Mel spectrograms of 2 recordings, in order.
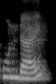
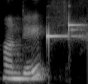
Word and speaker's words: Hyundai: the uh hyundai group what you call as a hyundai the right pronunciation is hyundai so i work with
